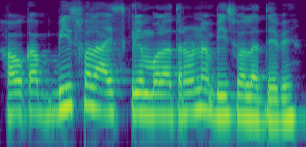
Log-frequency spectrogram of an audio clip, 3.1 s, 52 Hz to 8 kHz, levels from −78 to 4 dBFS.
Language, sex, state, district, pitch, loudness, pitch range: Chhattisgarhi, male, Chhattisgarh, Sarguja, 165 Hz, -13 LUFS, 150-170 Hz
